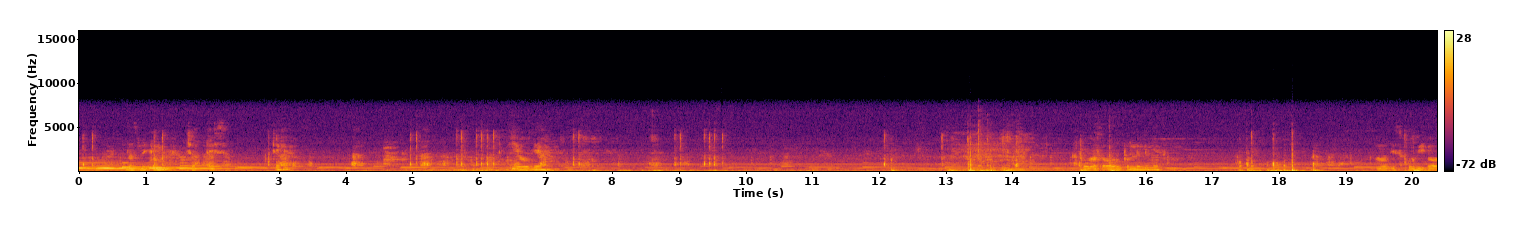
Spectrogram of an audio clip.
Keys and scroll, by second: 14.5 ctrl+z, 16.8-18.2 Up, 18.6 Up.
